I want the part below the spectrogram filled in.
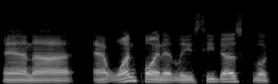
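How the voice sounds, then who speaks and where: A man's voice: on the low side, fairly even intonation, measured pace, smooth, no echo. A man on a discussion panel, chatting casually and laughing easily.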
